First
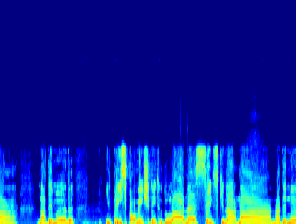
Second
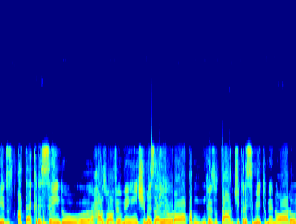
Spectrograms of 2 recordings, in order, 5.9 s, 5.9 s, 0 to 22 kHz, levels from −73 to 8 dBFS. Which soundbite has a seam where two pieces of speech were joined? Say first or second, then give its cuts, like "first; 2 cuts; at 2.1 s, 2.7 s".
second; 2 cuts; at 3.9 s, 4.6 s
